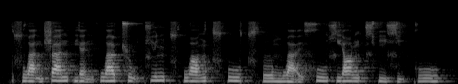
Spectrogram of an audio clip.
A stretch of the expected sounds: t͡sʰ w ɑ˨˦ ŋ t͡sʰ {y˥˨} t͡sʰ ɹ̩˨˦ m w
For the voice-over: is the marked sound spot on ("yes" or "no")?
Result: no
